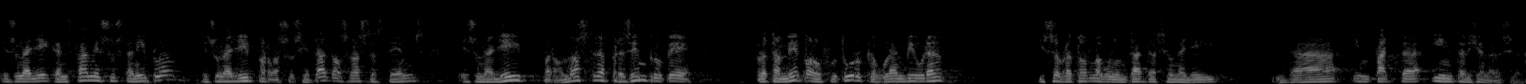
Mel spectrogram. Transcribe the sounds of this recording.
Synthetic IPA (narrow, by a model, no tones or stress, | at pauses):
ezunəʎejkənsfamesːust̪əniplə | ezunəʎejpəɾləsusiət̪at̪̚əlˠznɔst̪ɾəst̪ems | ezunəʎejpəɾəlˠnɔst̪ɾəpɾəzempɾupe | pɾɔt̪əmbepəɾəlˠfut̪uɾkəβulɛmbiwɾə | isoβ̞ɾət̪ot̪ləβ̞ulunt̪at̪̚d̪əseɾunəʎej | d̪əimpak̚t̪əint̪əɾʒənəɾəsjṵna̰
